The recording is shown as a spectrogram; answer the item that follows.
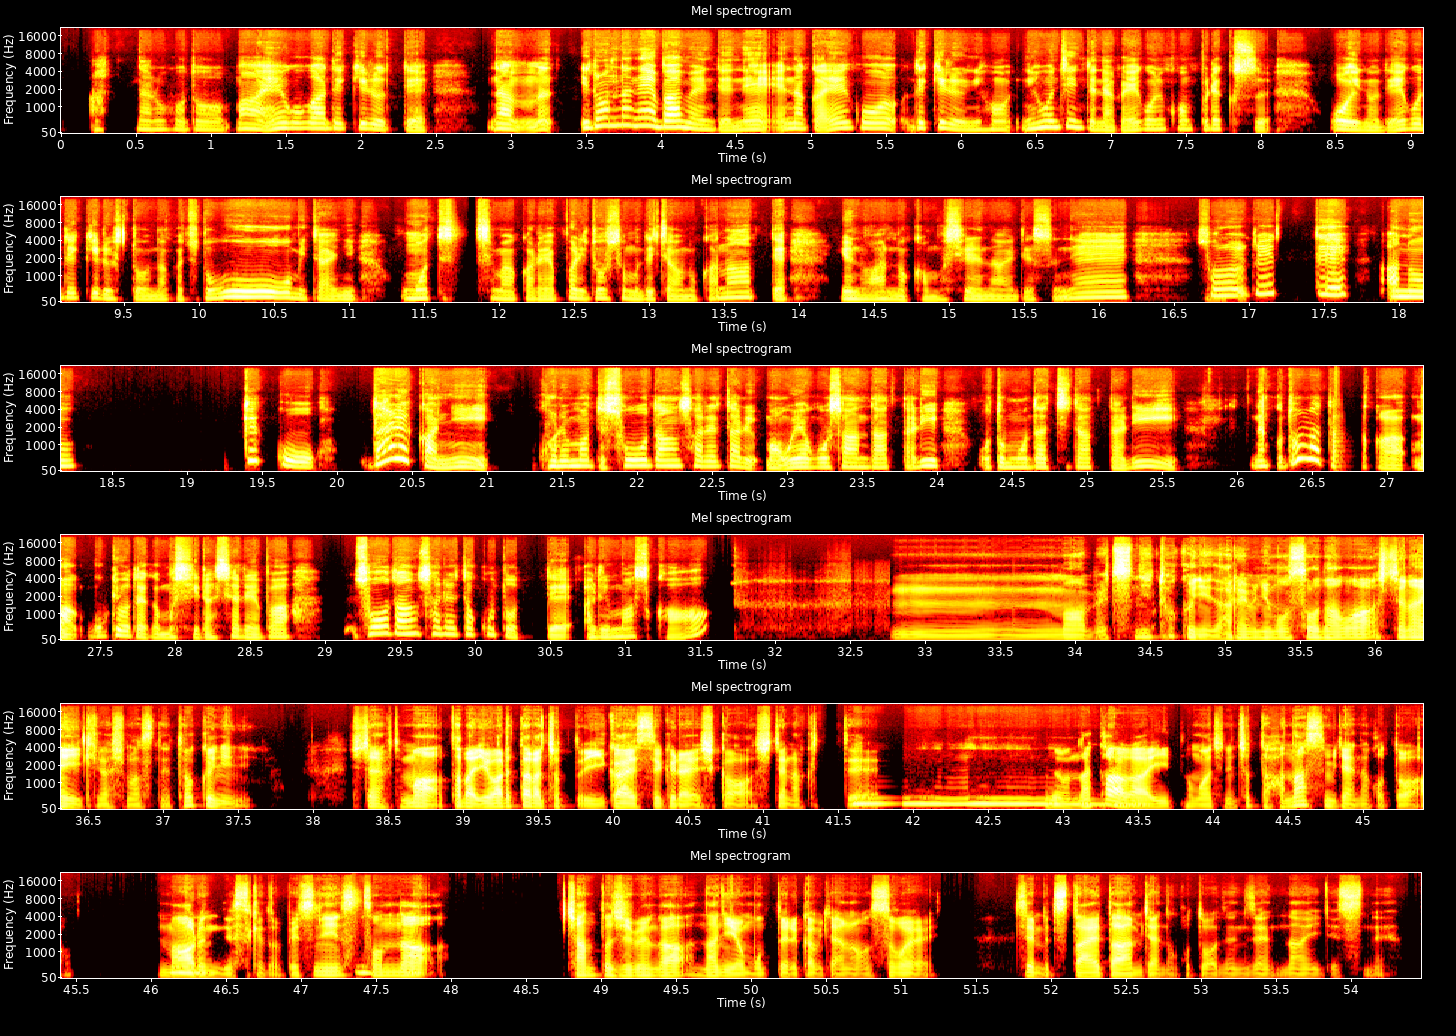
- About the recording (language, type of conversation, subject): Japanese, advice, 周囲に理解されず孤独を感じることについて、どのように向き合えばよいですか？
- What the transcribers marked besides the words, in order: "思ってしまう" said as "思っつっつまう"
